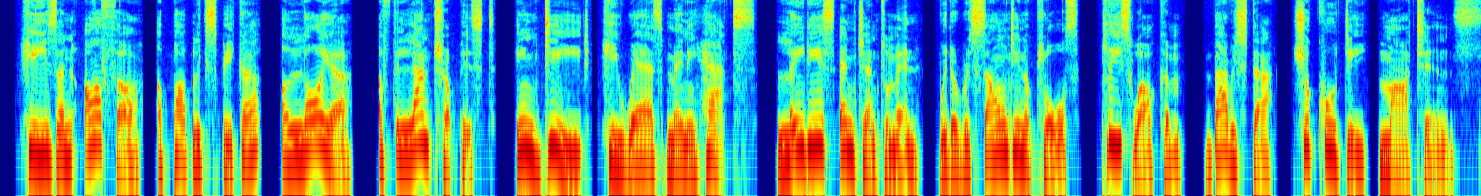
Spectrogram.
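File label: Yoruba, female, English, Nigeria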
